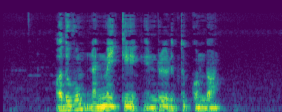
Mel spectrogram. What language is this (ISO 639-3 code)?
tam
